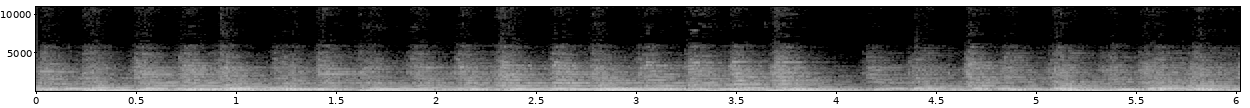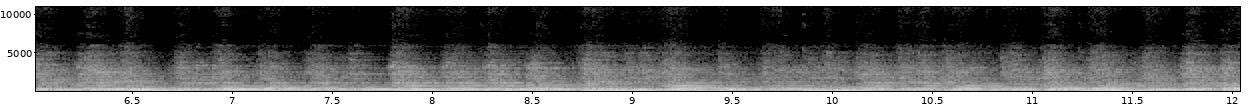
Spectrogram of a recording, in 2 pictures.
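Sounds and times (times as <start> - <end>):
strummed string chords: 0.0 - 12.0.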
